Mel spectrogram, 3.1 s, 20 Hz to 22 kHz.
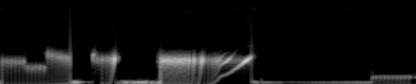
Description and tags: bc8philter24
various bleeps, bloops, and crackles created with the chimera bc8 mini synth filtered through an alesis philtre
alesis-philtre, synth, bloop, bleep, crackle, chimera-bc8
